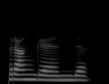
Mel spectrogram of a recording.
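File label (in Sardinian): "pranghende", female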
